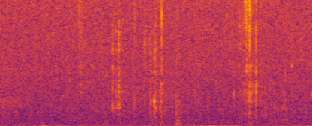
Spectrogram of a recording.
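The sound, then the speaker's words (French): Crisp crunches of a dry snack being bitten and chewed, a few sharp cracking bites scattered over a soft, steady chewing noise, fairly faint and with no talking. “Ah, ça croustille. Mmh. Ils sont secs, plus croustillants.”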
